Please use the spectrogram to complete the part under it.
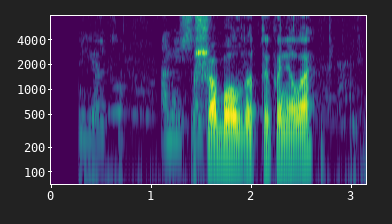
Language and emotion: Russian, neutral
